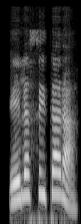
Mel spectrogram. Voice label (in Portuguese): "ele aceitara", portugues; verbos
